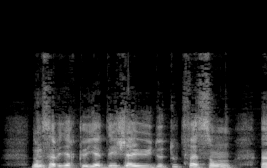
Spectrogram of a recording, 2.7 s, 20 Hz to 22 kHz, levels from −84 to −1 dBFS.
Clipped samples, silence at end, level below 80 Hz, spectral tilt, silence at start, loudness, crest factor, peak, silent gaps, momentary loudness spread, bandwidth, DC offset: under 0.1%; 0 s; -62 dBFS; -4.5 dB/octave; 0.3 s; -21 LUFS; 18 dB; -4 dBFS; none; 8 LU; 15.5 kHz; under 0.1%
